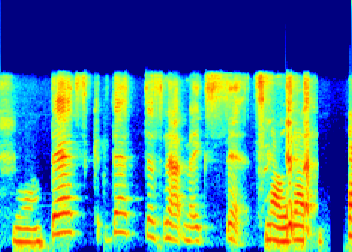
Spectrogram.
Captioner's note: laughing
